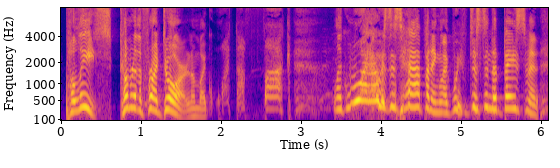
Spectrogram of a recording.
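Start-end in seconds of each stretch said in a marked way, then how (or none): 0.0-1.5 loud, raised police command; police shout. Retold or imitated. Cop calling into the house, shouted order. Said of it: "I hear this voice go". 2.0-6.0 high-pitched disbelieving freak-out; retold panic. Teenager hearing police at the door, panicked.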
